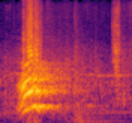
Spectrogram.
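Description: A two-and-a-half-month-old female puppy gives one sharp, close yap followed by a softer short yip.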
